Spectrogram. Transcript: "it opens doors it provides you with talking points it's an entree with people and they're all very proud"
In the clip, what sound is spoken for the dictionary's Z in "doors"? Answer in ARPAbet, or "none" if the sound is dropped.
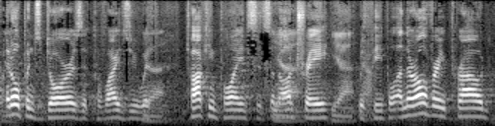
Z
